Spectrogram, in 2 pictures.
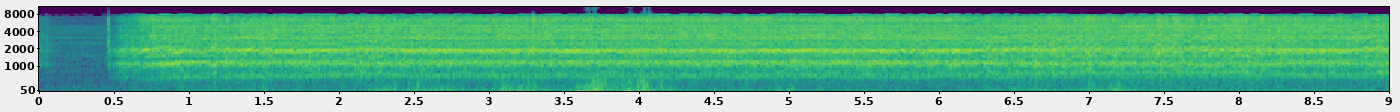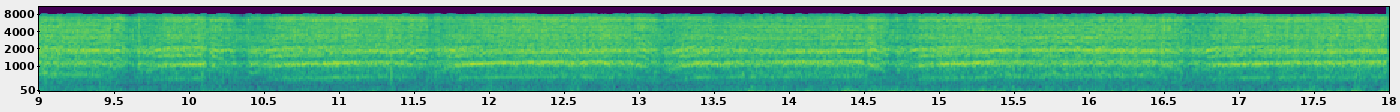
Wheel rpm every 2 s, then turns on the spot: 80, 160, 160, 160, 150, 120, 140, 140, 150.
none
